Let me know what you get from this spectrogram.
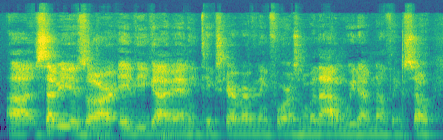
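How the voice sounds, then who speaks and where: A man's voice: medium pitch, flat delivery, fast talker, fairly bright tone. A man hosting a casual podcast chat, affirming and repeating short phrases, recorded roomy and a little off the mic. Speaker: podcast host. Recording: roomy, distant mic, faint music.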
